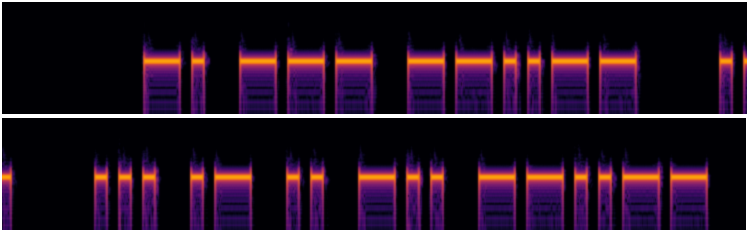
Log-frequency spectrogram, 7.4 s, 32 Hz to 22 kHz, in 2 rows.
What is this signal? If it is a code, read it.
Morse code, heard as a keyed tone, about 21 wpm, 700 Hz. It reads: NO, I SAID,
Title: Sentences from Top 1000 Words - Review Part 6 - 20wpm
